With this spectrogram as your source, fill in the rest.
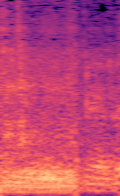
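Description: Pigeons cooing from cages at a wholesale pigeon market, a short low throaty coo that is close and fairly loud against the market background.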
